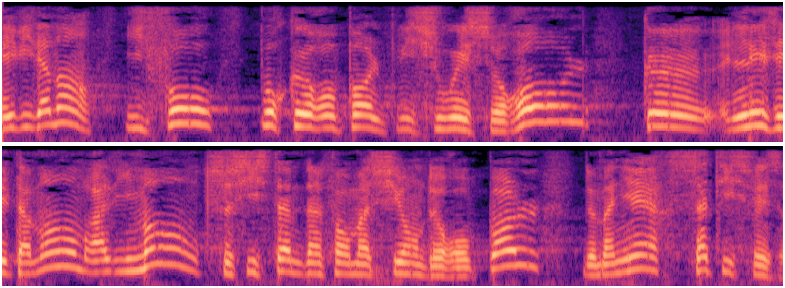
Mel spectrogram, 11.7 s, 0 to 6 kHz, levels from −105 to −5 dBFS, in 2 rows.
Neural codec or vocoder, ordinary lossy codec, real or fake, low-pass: vocoder, 22.05 kHz, 80 mel bands, WaveNeXt; MP3, 32 kbps; fake; 5.4 kHz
